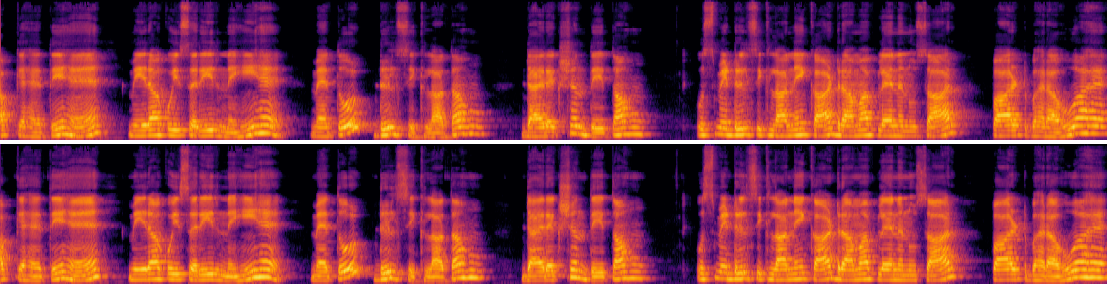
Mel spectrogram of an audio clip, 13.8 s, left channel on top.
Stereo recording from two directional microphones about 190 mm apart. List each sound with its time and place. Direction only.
0.0 s speech: 40° right (ahead or behind)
